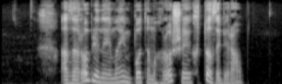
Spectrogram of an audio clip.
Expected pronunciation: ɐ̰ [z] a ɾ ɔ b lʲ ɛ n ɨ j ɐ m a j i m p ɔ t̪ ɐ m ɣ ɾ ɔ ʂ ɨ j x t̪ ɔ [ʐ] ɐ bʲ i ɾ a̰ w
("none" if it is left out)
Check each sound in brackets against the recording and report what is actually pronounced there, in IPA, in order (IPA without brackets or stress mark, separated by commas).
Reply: z, z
